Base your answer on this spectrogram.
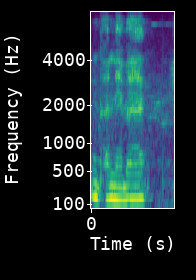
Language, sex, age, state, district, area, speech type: Nepali, male, 30-45, West Bengal, Darjeeling, rural, spontaneous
